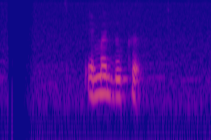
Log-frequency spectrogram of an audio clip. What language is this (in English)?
Sinhala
